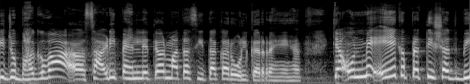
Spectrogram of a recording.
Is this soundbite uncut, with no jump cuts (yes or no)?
yes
